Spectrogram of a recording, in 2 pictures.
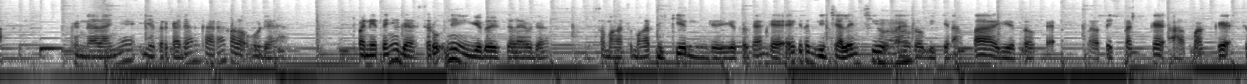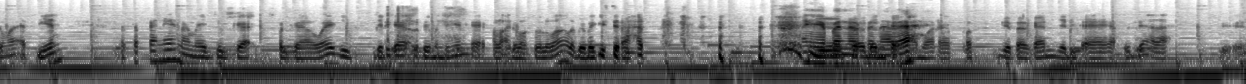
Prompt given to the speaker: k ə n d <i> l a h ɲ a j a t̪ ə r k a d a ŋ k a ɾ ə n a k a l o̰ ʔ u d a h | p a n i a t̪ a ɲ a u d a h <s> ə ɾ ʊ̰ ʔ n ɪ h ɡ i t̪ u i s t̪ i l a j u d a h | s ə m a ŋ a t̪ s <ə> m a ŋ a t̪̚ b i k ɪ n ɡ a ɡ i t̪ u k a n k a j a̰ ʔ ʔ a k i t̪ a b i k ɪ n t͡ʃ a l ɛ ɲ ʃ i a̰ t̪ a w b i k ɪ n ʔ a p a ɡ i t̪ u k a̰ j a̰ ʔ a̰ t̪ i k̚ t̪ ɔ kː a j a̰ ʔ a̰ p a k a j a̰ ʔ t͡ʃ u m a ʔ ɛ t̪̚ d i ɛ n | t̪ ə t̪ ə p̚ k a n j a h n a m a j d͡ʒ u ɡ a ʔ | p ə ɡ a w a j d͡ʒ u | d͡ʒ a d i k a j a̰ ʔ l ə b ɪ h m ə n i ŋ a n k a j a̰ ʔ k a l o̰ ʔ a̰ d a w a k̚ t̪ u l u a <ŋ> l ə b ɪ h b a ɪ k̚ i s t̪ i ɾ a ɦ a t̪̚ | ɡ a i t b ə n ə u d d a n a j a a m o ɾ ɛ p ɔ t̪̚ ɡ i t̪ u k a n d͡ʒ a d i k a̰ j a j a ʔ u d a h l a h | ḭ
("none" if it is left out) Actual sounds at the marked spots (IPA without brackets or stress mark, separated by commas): a, s, ə, ŋ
